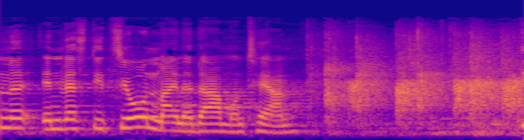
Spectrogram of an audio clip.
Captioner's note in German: Beifall SPD und DIE LINKE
